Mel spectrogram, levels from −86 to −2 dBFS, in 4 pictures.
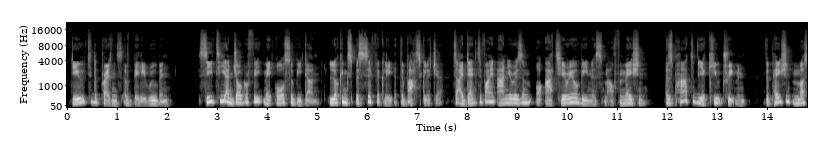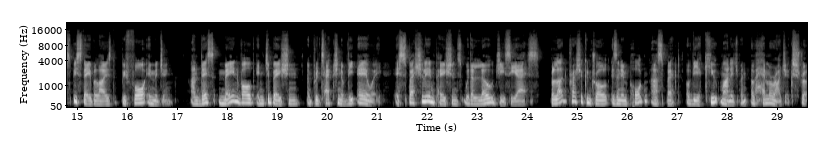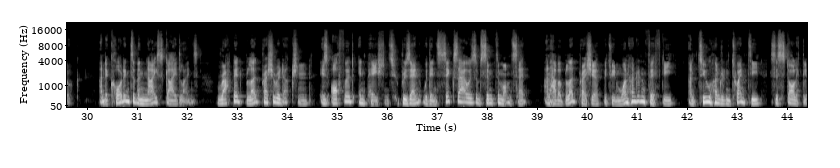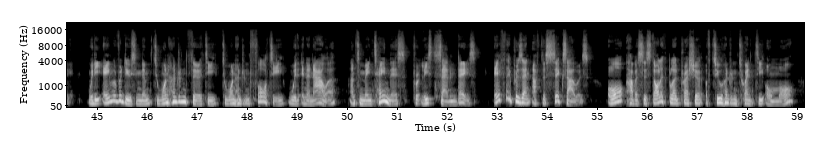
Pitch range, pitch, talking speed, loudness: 125-175 Hz, 145 Hz, 140 wpm, -28 LUFS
